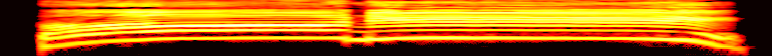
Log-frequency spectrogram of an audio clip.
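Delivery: long, loud booming call. A narrator's reading. Dad calling the lost dog through the woods, booming. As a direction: boom it through the trees. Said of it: "in his booming voice".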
